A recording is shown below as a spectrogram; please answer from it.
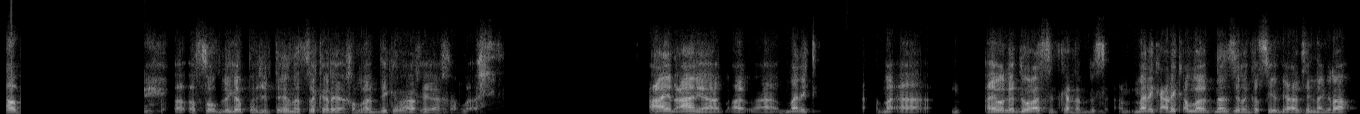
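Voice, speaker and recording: A man hosting a casual online poetry chat, teasing his friends in quick banter. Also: mid-range voice, dry recording. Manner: joking, teasing, fast banter. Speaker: host. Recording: dull lo-fi online call audio.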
